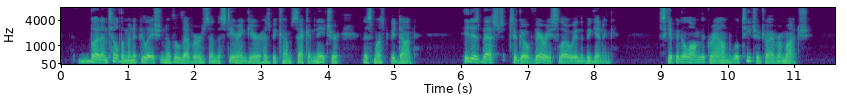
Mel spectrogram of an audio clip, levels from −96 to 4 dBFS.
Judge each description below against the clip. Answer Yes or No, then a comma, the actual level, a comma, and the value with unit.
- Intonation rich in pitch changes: Yes, wide, 5.8 semitones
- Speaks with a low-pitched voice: Yes, low, 105 Hz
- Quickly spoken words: No, average, 195 wpm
